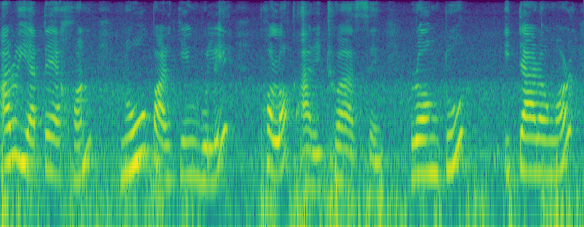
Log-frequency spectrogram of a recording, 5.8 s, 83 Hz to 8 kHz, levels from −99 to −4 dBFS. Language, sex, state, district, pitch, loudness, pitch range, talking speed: Assamese, female, Assam, Kamrup Metropolitan, 250 Hz, -17 LUFS, 235-285 Hz, 135 wpm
